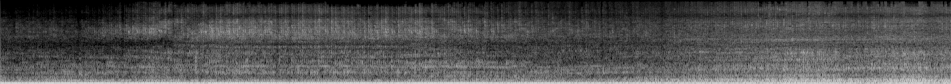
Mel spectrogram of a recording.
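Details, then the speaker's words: V8 tow truck idling after new coolant and intake air temperature sensors: heavy low idle lumps and stumbles irregularly, black smoke, engine shaking; still running rich. "Yeah, still not perfect. Still running rich."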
